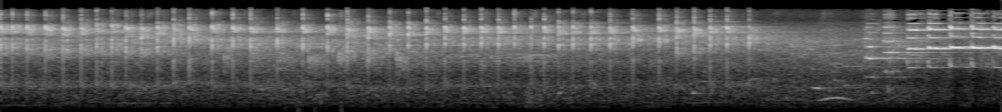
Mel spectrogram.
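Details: Captive orcas at a marine park show pool in Puerto de la Cruz, Tenerife, produce communication sounds: rapid trains of sharp clicks, ending in high whistles and a brief bending tone, under a narrator's voice.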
